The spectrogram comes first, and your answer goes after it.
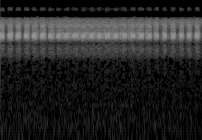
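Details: Cicadas singing in summer in Provence, southern France: a loud, dense, high buzzing chorus pulsing about five times per second, with no other sounds.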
